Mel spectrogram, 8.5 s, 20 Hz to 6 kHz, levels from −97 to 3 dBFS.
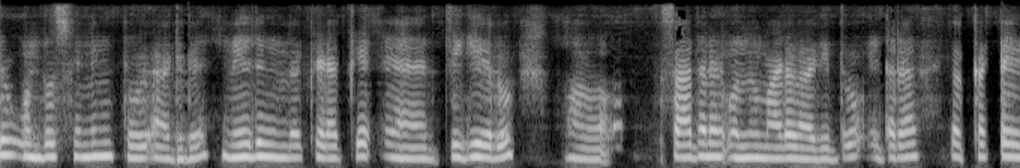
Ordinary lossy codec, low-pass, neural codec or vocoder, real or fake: AAC, 32 kbps; 5.4 kHz; codec, 24 kHz, 1 kbps, SNAC; fake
